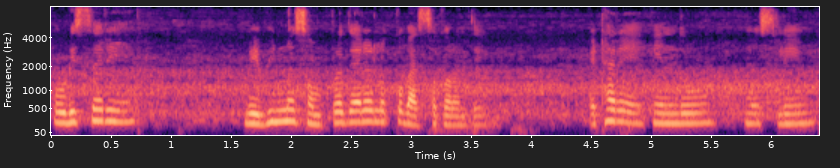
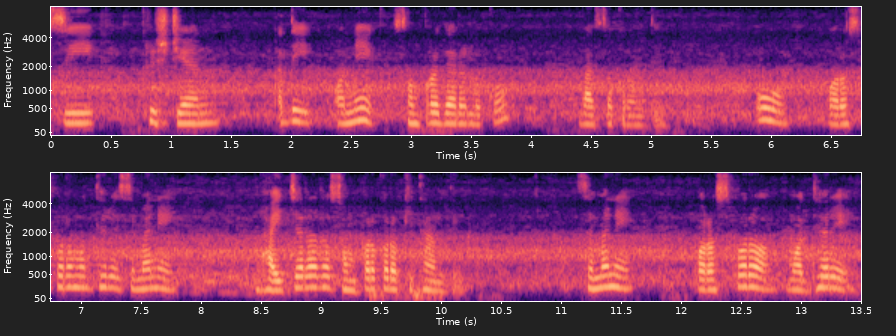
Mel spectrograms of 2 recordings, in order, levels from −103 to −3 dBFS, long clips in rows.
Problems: constant background noise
